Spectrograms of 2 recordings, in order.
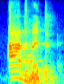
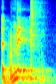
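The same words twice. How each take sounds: First: The stress is on the first syllable. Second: The stress is on the second syllable. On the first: The speaker calls it wrong. "It is not admit" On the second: The speaker calls it right. "the mit is the strong syllable"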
